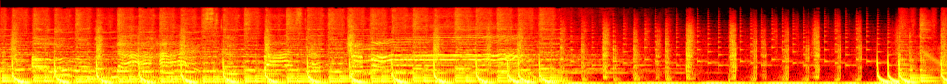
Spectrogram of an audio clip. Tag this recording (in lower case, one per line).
music
trance music
techno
